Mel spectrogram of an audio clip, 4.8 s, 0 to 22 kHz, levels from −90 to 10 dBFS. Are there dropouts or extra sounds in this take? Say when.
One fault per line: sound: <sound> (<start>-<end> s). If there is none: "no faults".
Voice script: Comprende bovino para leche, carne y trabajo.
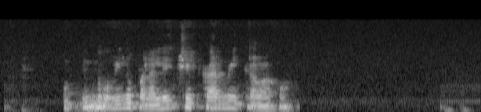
no faults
